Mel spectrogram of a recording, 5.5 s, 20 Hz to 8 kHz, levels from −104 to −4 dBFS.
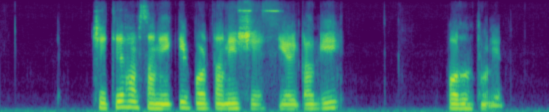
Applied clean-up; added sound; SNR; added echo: neural diffusion model UNIVERSE++.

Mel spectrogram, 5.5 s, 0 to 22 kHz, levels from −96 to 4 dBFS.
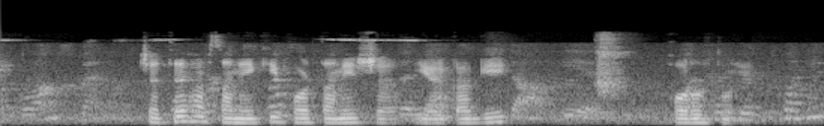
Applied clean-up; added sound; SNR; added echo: none; Subway, metro, underground; 9 dB; none.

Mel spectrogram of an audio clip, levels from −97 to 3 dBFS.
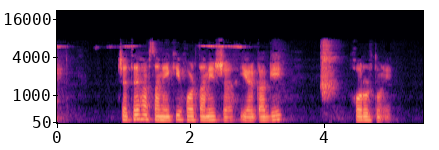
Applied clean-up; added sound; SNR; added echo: none; none; none; none.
